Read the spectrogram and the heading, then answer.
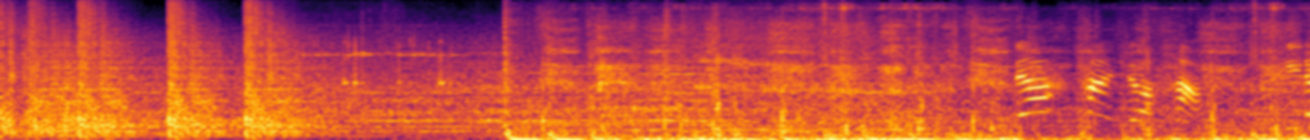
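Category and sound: impact, gunshots fired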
